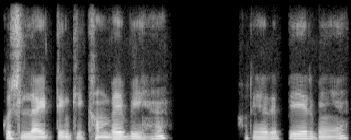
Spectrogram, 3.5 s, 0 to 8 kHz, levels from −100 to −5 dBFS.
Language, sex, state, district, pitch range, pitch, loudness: Hindi, male, Bihar, Muzaffarpur, 110-120 Hz, 115 Hz, -21 LUFS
